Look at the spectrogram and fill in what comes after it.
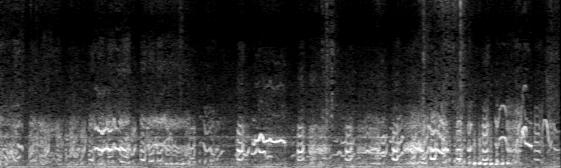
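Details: Three young male guinea pigs, six months old, in a brutal late-night cage fight; wavering high squeals, some rising and falling, repeat irregularly amid chattering and scuffles.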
